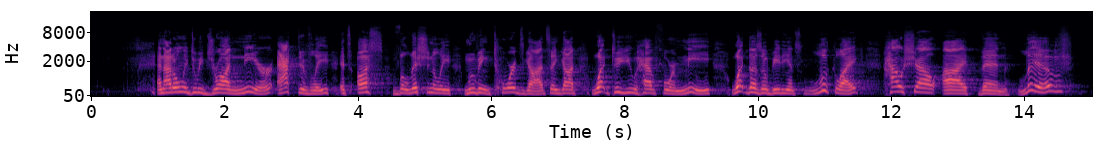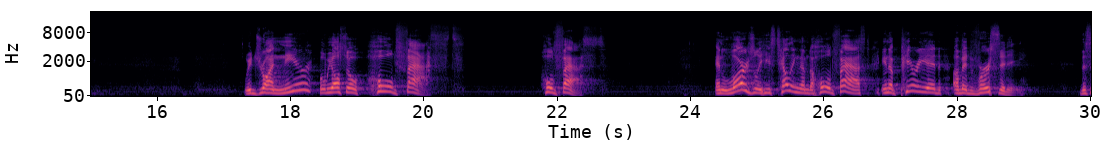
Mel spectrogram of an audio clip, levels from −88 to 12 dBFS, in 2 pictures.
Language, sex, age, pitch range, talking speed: English, male, 40-59, 145-205 Hz, 110 wpm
